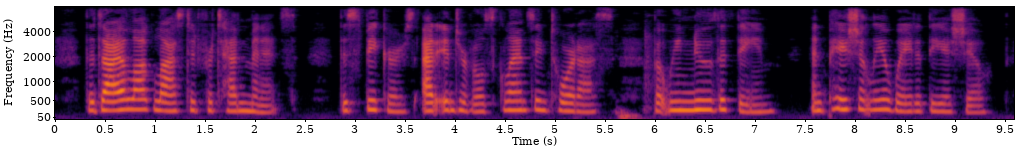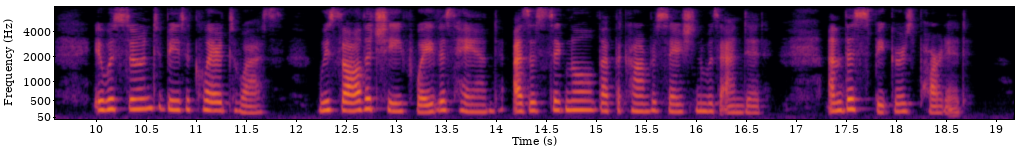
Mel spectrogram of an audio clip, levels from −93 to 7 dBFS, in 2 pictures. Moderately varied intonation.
Yes: average, 3.1 semitones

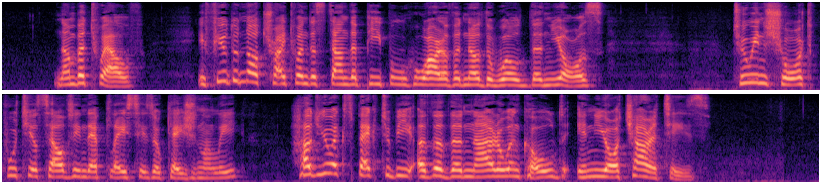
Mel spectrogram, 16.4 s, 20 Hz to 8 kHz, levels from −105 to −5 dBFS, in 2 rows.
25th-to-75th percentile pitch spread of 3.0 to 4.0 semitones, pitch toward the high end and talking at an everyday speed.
Yes: average, 3.5 semitones; high, 215 Hz; average, 170 wpm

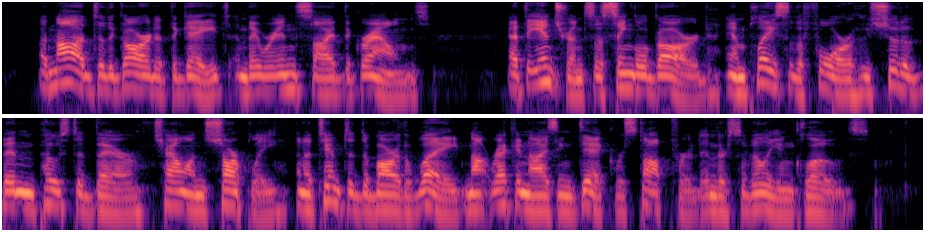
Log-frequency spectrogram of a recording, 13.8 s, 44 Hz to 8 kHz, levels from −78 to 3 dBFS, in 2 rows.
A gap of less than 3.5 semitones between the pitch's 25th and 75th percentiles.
No: average, 4.0 semitones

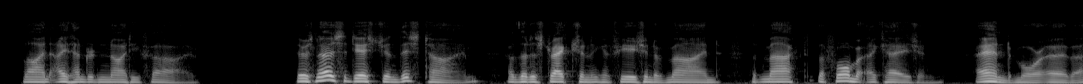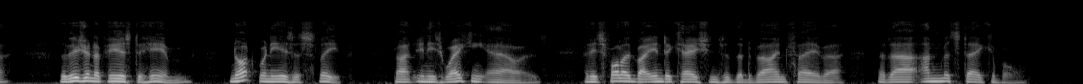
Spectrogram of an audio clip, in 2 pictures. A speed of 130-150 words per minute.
Yes: slow, 135 wpm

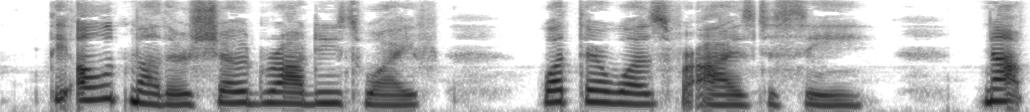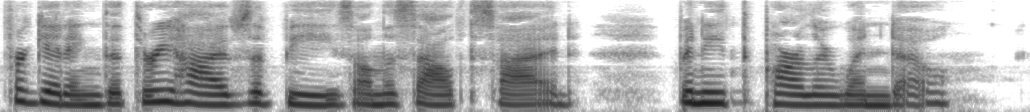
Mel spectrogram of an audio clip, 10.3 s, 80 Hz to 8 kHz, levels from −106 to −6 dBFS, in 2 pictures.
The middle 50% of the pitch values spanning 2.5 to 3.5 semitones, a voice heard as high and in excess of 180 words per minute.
No: average, 2.9 semitones; high, 230 Hz; average, 165 wpm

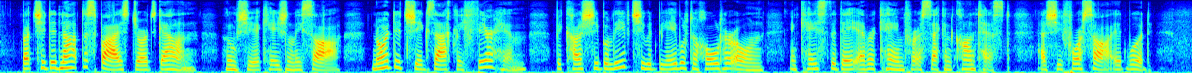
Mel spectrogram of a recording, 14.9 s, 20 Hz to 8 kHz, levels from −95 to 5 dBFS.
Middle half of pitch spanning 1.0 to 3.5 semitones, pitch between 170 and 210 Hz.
Yes: average, 3.0 semitones; high, 190 Hz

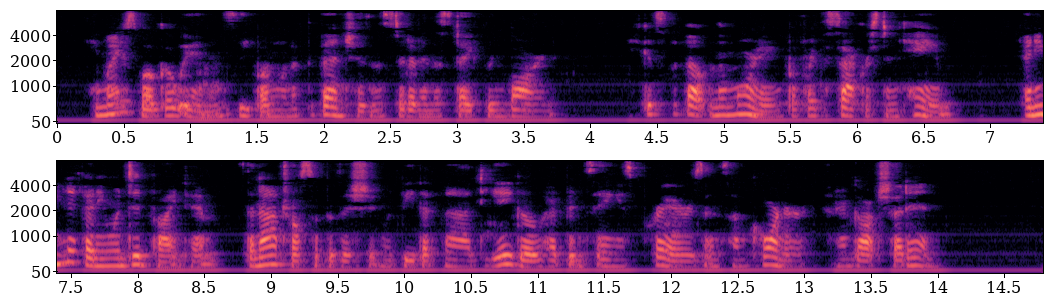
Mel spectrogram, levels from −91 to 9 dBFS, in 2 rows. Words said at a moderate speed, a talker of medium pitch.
No: fast, 235 wpm; medium, 165 Hz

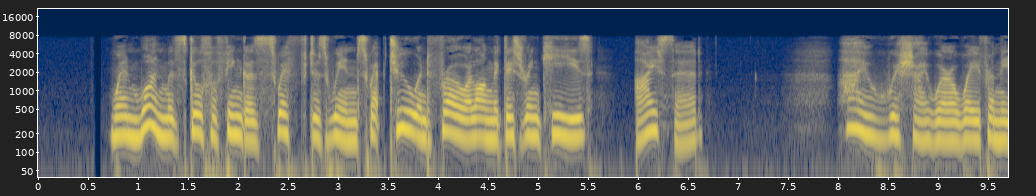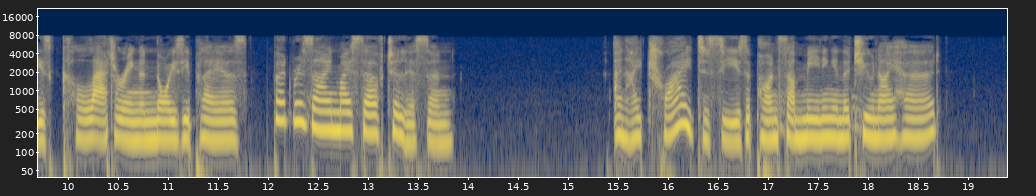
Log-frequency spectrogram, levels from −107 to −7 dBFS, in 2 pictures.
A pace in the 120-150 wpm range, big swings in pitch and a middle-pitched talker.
No: average, 145 wpm; average, 3.3 semitones; medium, 175 Hz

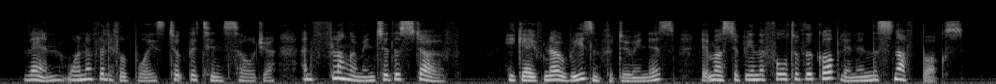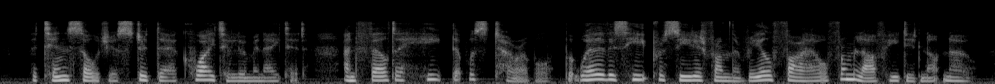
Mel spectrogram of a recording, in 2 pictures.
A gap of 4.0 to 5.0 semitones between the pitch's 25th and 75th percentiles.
Yes: average, 4.6 semitones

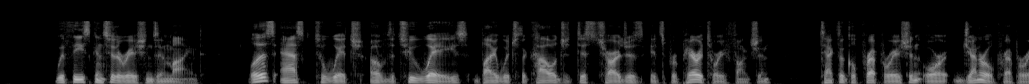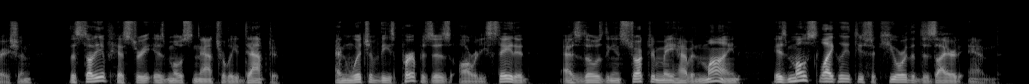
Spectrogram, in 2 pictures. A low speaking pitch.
Yes: very low, 85 Hz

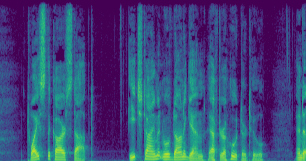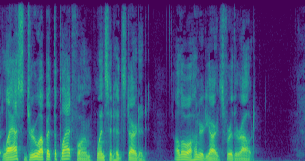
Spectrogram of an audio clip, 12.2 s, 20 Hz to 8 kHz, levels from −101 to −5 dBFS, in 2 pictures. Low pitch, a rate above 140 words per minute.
Yes: low, 105 Hz; average, 160 wpm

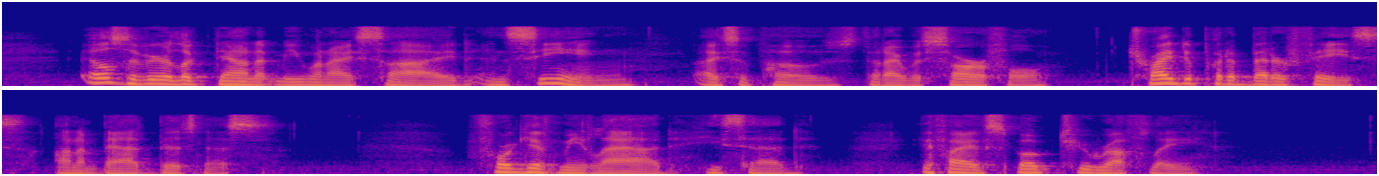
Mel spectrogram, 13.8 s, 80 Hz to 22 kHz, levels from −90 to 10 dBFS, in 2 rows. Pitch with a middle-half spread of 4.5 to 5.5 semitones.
Yes: average, 5.0 semitones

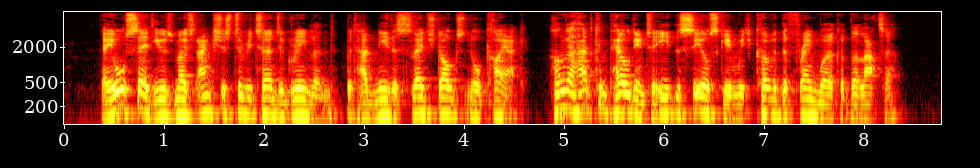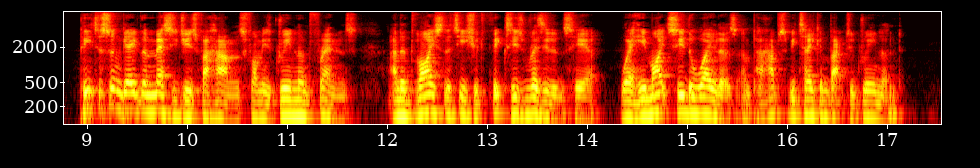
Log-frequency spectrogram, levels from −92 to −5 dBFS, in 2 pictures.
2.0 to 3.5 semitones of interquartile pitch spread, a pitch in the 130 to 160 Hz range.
Yes: average, 2.8 semitones; low, 135 Hz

